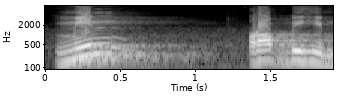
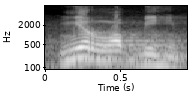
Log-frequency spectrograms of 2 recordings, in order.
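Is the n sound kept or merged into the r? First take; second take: kept; merged. First: The n is pronounced clearly before the r. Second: The n merges into a doubled r sound. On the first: "min rabbihim dibaca" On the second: "dibaca mir rabbihim"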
